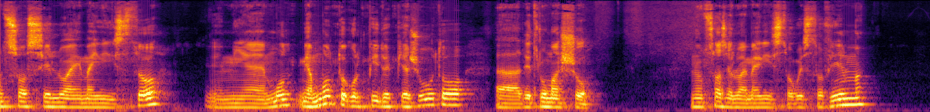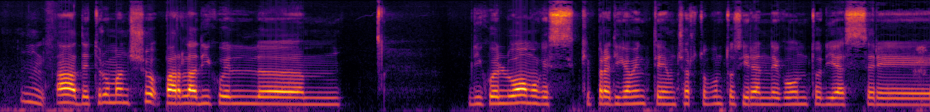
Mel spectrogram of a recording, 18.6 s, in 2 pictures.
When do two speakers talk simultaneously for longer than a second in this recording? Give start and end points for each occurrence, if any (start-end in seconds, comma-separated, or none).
none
